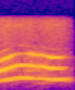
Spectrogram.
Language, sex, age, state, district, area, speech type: Marathi, female, 30-45, Maharashtra, Akola, rural, conversation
